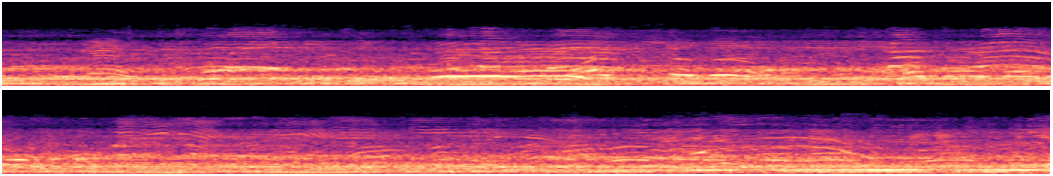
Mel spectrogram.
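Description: A ride's motor hums steadily as it lifts.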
